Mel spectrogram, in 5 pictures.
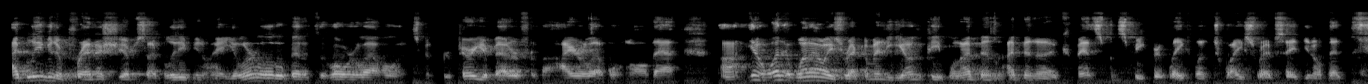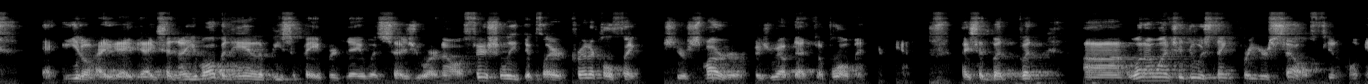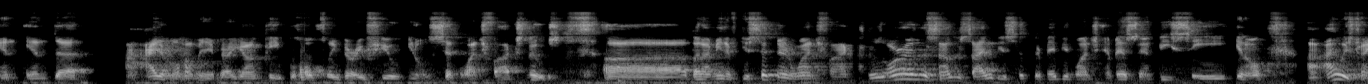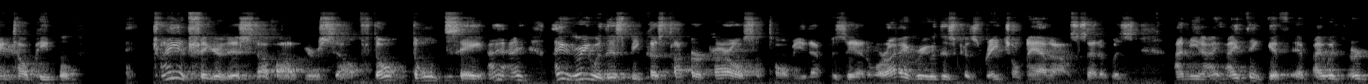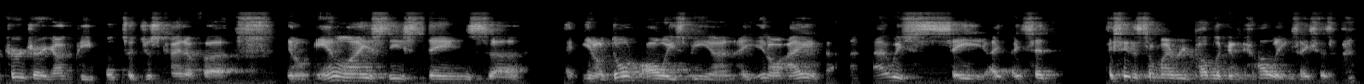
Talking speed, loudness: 220 wpm, -24 LUFS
